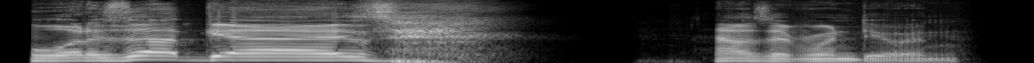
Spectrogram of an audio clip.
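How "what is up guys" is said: high, mild yell straight into the mic. Greeting everyone before getting started, screaming into the microphone. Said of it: "Sorry, I'm screaming into the microphone".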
